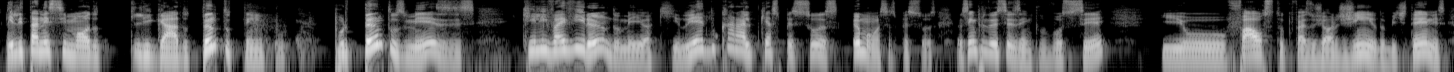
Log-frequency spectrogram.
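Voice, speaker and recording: A man hosting a podcast interview, talking in a quick, enthusiastic way with casual swearing. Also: fairly high pitch, very animated, no room sound. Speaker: podcast host.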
